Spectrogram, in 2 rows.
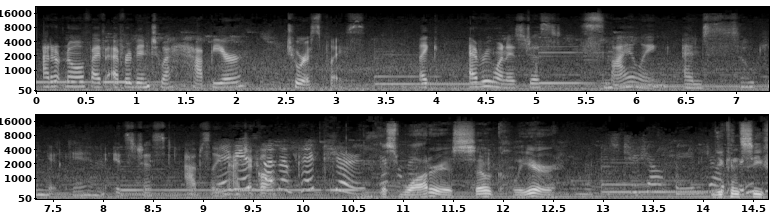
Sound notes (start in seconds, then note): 7.1 birds singing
